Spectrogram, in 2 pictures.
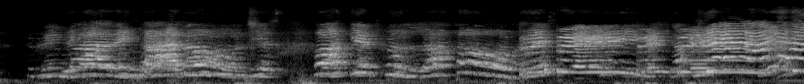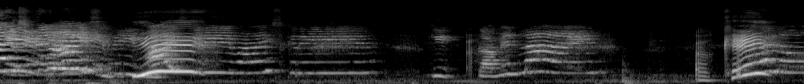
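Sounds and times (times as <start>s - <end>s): girls singing together: 0.3s - 10.1s.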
